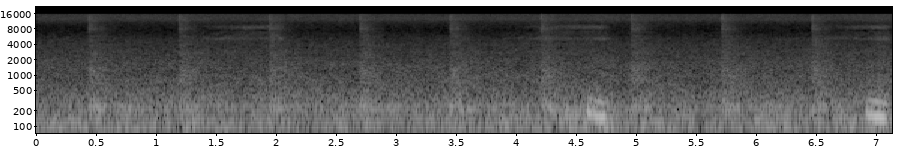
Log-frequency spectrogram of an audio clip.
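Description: Faint, steady snoring from a napping cat, roughly 8 breaths in seven seconds, under constant background hiss.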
